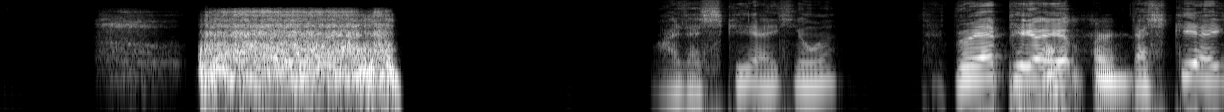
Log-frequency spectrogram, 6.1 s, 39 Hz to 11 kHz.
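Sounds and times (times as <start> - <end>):
hard breath blown into a phone mic: 0.5 - 2.0
person inhaling: 0.5 - 2.0
speech: 3.4 - 6.1.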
